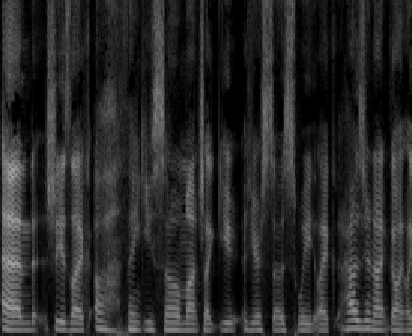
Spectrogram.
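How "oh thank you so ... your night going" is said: put-on sweet speaking tone. Retelling what a lady said after packing up, imitating someone speaking sweetly. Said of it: "she's being really sweet".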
